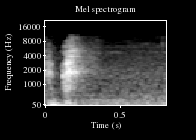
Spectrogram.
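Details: Acted, dramatized film scene of a character with Tourette syndrome whose tics are described as barking; vocal tic (Tourette syndrome).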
